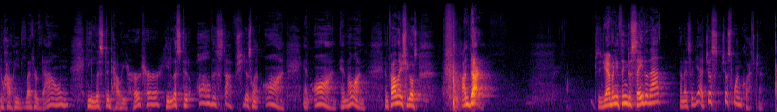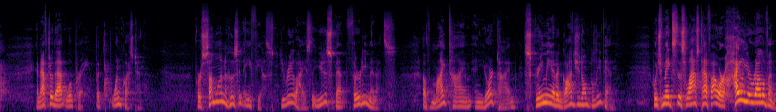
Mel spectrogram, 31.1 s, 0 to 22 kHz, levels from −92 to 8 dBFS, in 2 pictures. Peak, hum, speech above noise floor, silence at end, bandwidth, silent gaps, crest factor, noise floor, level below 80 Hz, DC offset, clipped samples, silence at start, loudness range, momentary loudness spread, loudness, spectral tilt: 0 dBFS; none; 38 dB; 0 s; 18.5 kHz; none; 30 dB; -67 dBFS; -72 dBFS; under 0.1%; under 0.1%; 0 s; 12 LU; 20 LU; -29 LUFS; -5 dB/octave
